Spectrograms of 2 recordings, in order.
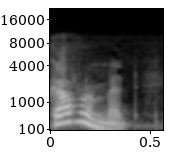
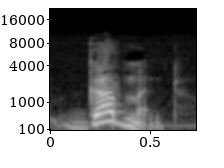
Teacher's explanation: the way Ronald Reagan squeezed the three syllables of government into government · Shown in: second take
